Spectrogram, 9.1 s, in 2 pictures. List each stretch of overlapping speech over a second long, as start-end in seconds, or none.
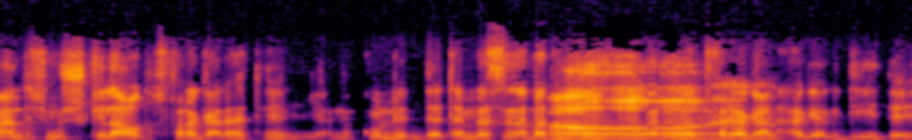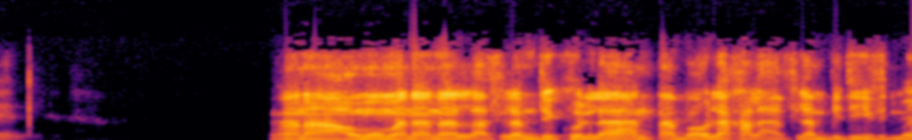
2.7-3.9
